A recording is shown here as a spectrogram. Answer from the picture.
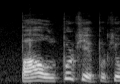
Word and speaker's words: Paul: Na palavra brown, no nome Paul, que em inglês é Paul, em alemão não, Paul.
